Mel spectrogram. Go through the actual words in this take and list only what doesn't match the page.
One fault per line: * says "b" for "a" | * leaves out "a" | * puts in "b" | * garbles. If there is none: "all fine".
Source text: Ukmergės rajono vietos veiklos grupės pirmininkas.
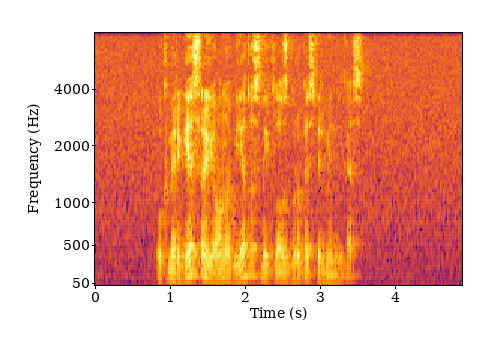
all fine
